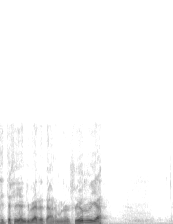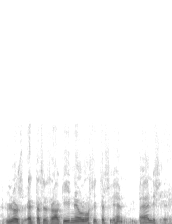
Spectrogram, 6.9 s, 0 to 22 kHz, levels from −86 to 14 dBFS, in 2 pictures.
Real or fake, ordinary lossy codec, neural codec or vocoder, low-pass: fake; MP3, 96 kbps; vocoder, 22.05 kHz, 80 mel bands, WaveNeXt; 9.9 kHz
